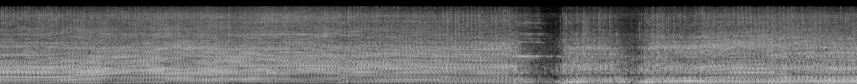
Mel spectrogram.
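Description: Holden Commodore V8 revving hard through a burnout, the engine pitch rising and falling over the hiss of the spinning rear tyres. About five and a half seconds in the revs drop off sharply twice in quick succession, then the engine picks up again.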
